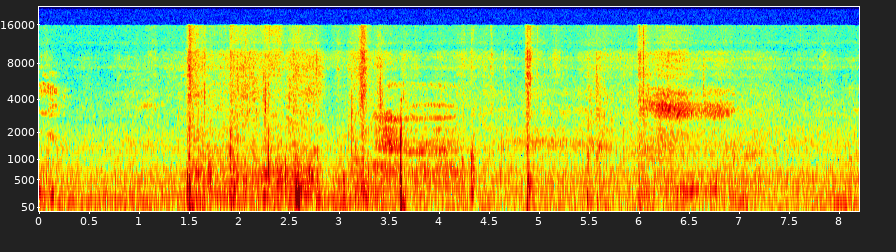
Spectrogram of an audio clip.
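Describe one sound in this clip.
Tent fabric rustles.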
